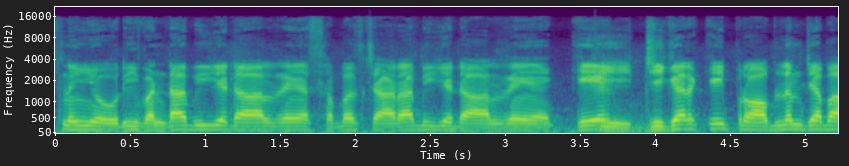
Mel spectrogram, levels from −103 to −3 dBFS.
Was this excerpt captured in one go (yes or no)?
no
